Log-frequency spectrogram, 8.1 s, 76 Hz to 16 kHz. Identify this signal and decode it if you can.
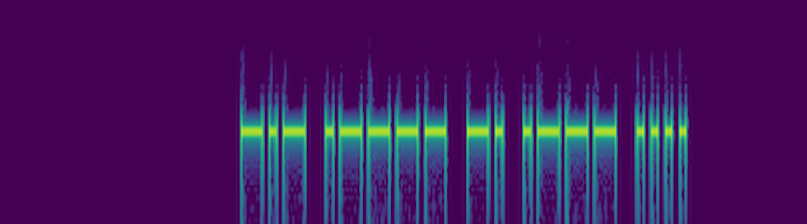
Morse code, heard as a keyed tone, about 17 wpm, 700 Hz. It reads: K1NJH
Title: USA Call Signs - 5 Characters - Repeated 3x - 17wpm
